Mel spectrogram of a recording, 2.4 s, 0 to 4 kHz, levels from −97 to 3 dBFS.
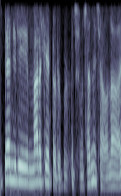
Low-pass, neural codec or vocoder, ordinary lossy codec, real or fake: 3.6 kHz; none; none; real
